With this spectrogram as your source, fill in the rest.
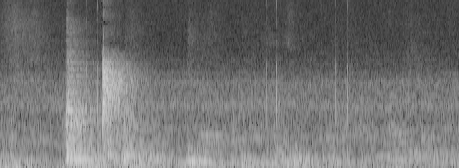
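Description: Billiard balls click against each other and thud off the cushions.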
